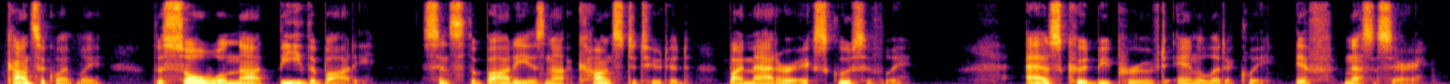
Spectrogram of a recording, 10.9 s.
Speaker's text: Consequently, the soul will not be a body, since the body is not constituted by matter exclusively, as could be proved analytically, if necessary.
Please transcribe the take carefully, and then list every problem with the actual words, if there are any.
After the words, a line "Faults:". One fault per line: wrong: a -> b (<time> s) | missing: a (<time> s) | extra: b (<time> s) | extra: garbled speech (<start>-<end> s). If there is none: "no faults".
Consequently, the soul will not be the body, since the body is not constituted by matter exclusively, as could be proved analytically, if necessary.
Faults:
wrong: a -> the (2.2 s)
